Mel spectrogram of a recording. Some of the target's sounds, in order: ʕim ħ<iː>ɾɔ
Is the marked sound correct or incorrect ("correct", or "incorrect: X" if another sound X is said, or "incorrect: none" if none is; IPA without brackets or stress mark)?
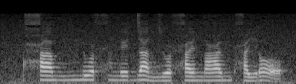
incorrect: i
